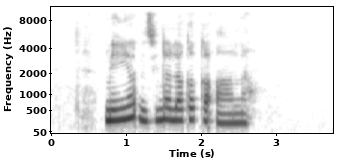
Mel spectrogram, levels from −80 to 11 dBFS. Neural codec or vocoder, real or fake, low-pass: codec, 44.1 kHz, 7.8 kbps, Pupu-Codec; fake; 9.9 kHz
